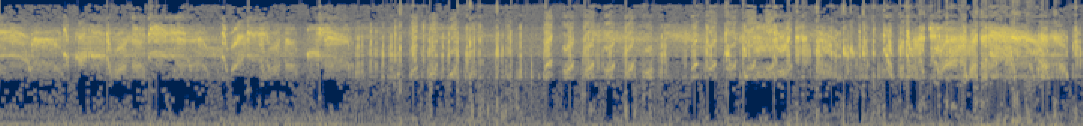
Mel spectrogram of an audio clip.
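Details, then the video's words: Edible-nest swiftlet calling sound played to attract swiftlets: dense, high-pitched twittering chirps overlap continuously, with many rapid squeaky notes running together throughout. "Suara pemanggil burung walet"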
